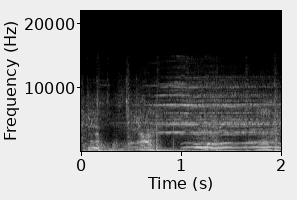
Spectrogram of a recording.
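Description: Film soundtrack: loud vocal cries that sweep up and down in pitch, with one held note in the second half, over dramatic background music.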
